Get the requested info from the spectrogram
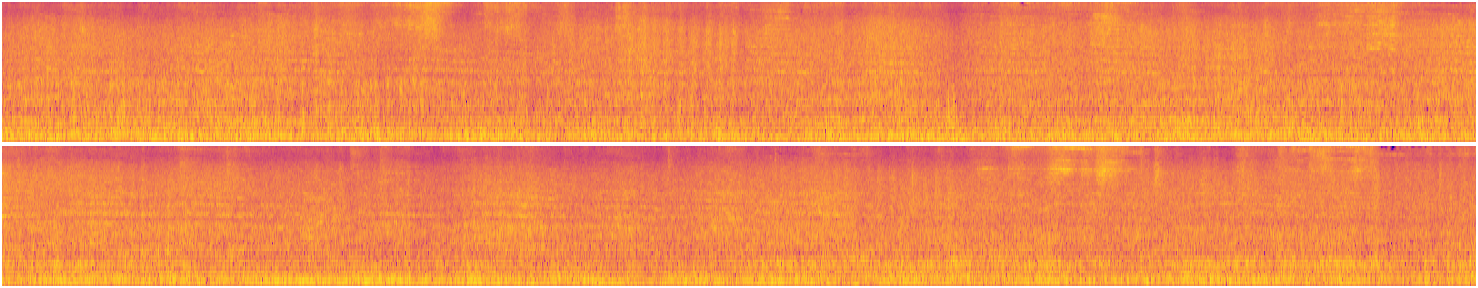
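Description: Florida East Coast Railway freight train's double-stack container cars, then autorack cars, rolling past close by. A steady rumble and rattle of steel wheels on rail, with occasional sharp clacks.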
